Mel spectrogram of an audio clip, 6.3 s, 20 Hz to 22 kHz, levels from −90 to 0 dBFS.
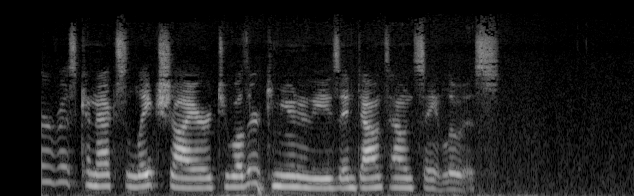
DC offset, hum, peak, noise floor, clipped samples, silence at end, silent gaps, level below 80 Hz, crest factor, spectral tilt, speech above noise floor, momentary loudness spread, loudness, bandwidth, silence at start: under 0.1%; none; -14 dBFS; -65 dBFS; under 0.1%; 0.95 s; none; -64 dBFS; 18 dB; -3.5 dB/octave; 34 dB; 11 LU; -31 LUFS; 16 kHz; 0.4 s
